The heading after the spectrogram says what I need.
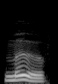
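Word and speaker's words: MEOVV: have been revealed however some fans believe it will be pronounced move of course it also resembles the term meow implying a cat-like quality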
